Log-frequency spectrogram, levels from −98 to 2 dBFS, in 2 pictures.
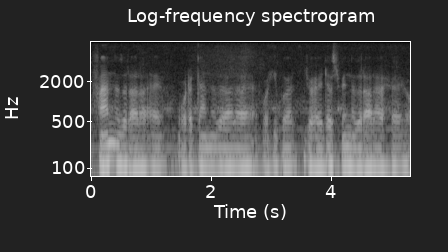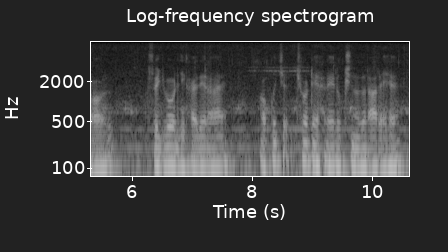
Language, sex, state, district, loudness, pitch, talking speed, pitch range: Hindi, male, Chhattisgarh, Bastar, -36 LUFS, 100 Hz, 190 wpm, 100-105 Hz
